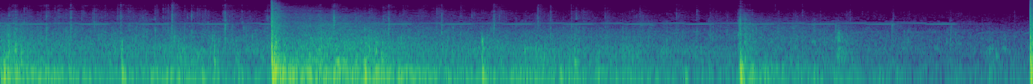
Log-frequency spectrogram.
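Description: Aerial firework shells bursting: two heavy bangs about three seconds apart, each followed by a rolling rumble and scattered crackle, and a third bang right at the end.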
